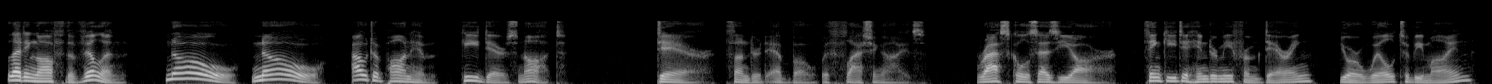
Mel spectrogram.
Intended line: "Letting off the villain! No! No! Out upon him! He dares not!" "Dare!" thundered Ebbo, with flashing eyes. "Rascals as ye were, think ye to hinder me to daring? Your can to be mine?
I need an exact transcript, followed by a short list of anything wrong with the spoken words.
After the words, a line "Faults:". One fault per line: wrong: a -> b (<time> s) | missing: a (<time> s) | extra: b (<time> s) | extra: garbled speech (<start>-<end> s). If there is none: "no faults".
"Letting off the villain! No! No! Out upon him! He dares not!" "Dare!" thundered Ebbo, with flashing eyes. "Rascals as ye are, think ye to hinder me from daring? Your will to be mine?
Faults:
wrong: were -> are (10.7 s)
wrong: to -> from (12.3 s)
wrong: can -> will (13.6 s)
